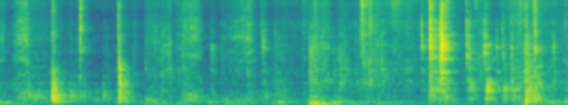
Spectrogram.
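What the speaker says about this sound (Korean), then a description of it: "그래도 깔끔하게 칼질로 마무리 해줍니다." A utility knife scrapes and trims the corner of a curtain box during interior installation work, giving irregular close rasping and scraping strokes with a few sharper clicks.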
